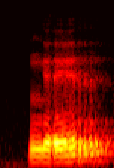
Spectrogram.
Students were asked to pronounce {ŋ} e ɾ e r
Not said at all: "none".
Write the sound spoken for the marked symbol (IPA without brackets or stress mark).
ŋ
